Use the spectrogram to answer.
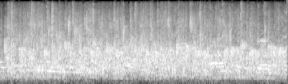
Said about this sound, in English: Let's give a round of applause to Ann Go.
